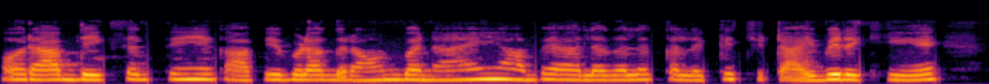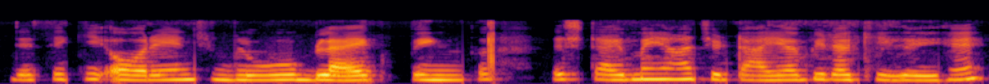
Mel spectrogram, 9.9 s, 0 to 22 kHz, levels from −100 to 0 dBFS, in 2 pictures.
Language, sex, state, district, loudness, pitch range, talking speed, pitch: Hindi, female, Bihar, Saharsa, -19 LUFS, 225-245 Hz, 205 wpm, 230 Hz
